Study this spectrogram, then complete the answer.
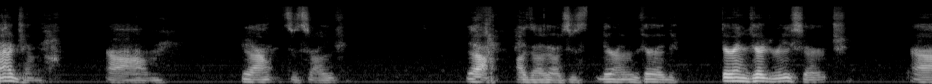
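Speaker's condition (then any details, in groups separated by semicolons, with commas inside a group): Spinal muscular atrophy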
